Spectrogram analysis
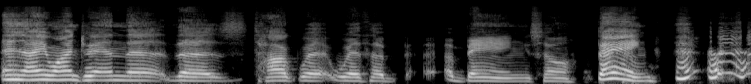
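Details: Adult speaker; speech impediment.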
